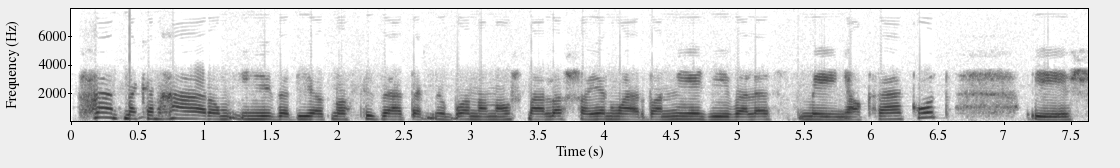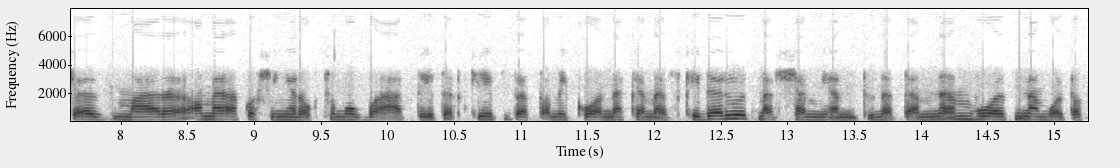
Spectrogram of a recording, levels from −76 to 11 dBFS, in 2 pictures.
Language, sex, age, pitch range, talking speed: Hungarian, female, 30-49, 190-225 Hz, 135 wpm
